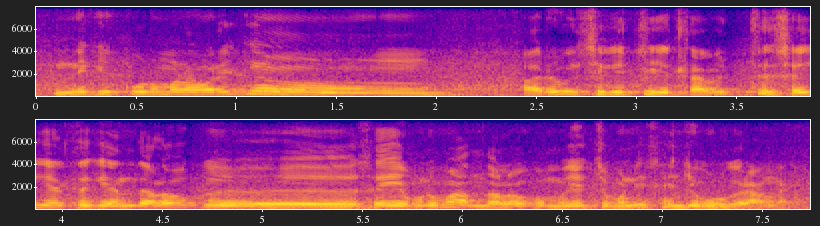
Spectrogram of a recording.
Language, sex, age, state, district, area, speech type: Tamil, male, 45-60, Tamil Nadu, Tiruchirappalli, rural, spontaneous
